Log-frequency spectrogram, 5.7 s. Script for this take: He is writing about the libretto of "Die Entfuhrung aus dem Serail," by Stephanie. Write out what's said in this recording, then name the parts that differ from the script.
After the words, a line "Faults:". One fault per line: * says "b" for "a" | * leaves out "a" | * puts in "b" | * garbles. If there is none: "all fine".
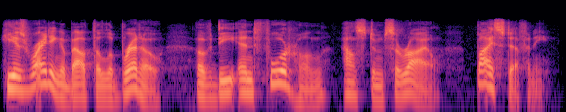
He is writing about the libretto of "Die Entfuhrung aus dem Serail," by Stephanie.
Faults:
all fine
